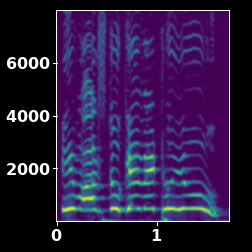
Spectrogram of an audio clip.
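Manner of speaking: put-on high, loud laughing Punjabi accent; Punjabi auntie voice. Neighbour shouting that Carney is outside, high Punjabi accent laughing. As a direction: cackle through the warning in Punjabi accent. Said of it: "people will learn Punjabi and be like".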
